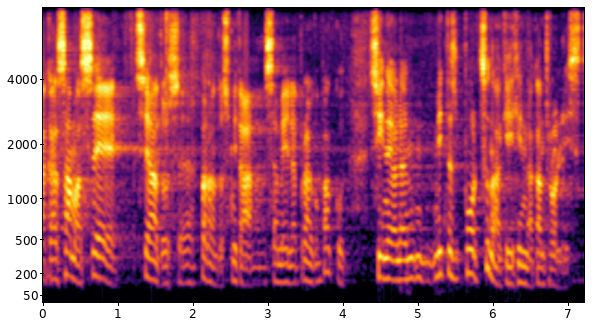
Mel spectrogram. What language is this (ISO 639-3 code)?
est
